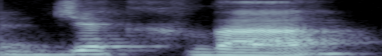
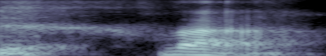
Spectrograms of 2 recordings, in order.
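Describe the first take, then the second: First: The middle consonant sounds like a hard k. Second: The middle consonant is a soft, open-throated h. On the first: The speaker calls it wrong. "it may sound closer to jikva. That's not technically accurate" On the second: The speaker calls it right. "it's a softer ha"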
